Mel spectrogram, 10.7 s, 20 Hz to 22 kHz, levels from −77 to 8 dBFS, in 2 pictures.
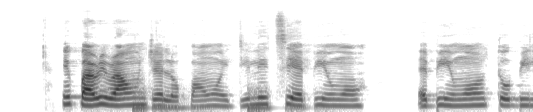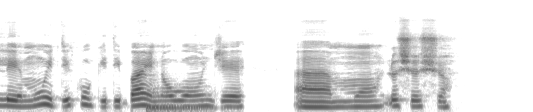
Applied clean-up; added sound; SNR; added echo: neural mask model RNNoise.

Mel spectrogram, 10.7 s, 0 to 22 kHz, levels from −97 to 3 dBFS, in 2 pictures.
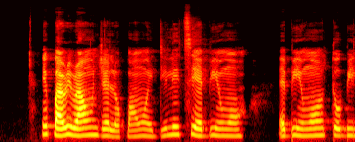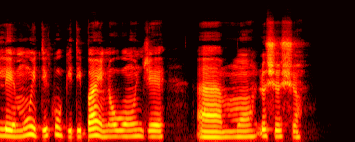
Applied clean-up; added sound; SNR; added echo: neural mask model Resemble Enhance denoiser.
